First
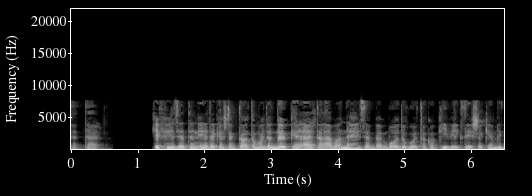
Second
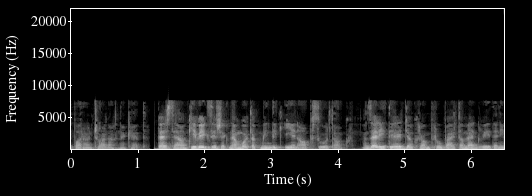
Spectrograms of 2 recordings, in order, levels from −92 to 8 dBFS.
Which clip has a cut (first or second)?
second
